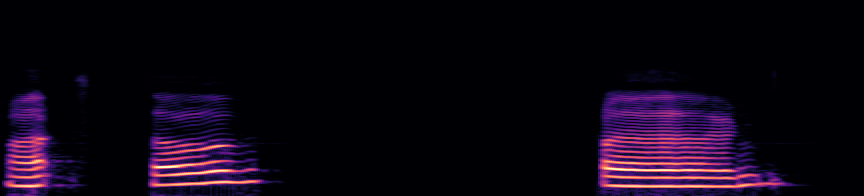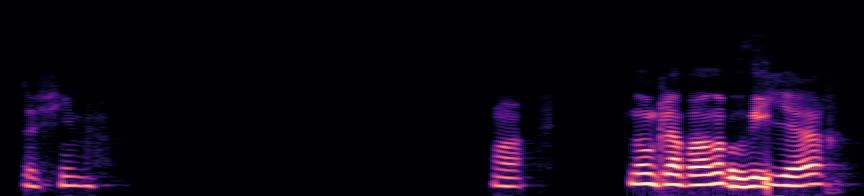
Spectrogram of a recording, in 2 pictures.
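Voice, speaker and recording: A man leads a live online sign language class, speaking slowly in a slightly raised voice. He hesitates constantly, fills gaps with little sounds and restarts his phrases. He repeats each word patiently as he demonstrates the sign. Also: fairly high pitch, clean tone, muffled recording. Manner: hesitant, many fillers and restarts.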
